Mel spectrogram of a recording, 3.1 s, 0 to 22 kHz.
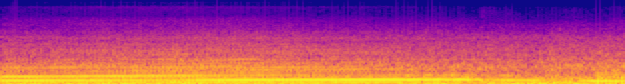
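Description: Peugeot 106 XSI petrol engine revving up toward 7000 rpm, a loud close-up whine that climbs steadily in pitch then eases slightly, with no talk.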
